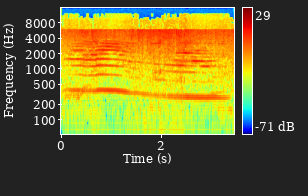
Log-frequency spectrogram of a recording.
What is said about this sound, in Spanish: Es el cantar de las ballenas. A veces el graznido de una gaviota al volar. Es el suave murmullo de las olas que golpean la blanca arena en la playa.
